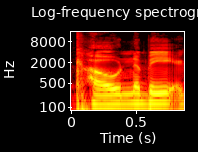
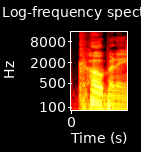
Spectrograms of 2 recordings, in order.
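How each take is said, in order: First: The second consonant is an N sound. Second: The second consonant is a B sound. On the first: The speaker calls it wrong. "I always said Konebi" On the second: The speaker calls it right. "Got it"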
